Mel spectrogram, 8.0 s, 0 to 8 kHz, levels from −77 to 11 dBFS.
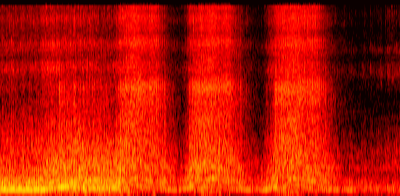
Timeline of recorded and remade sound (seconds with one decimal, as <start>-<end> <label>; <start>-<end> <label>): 0.0-1.4 recorded; 1.4-2.5 remade; 2.5-8.0 recorded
